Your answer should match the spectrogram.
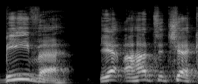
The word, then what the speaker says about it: Belvoir: it was by the Belvoir Hunt. Now, apparently, it is pronounced beaver.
